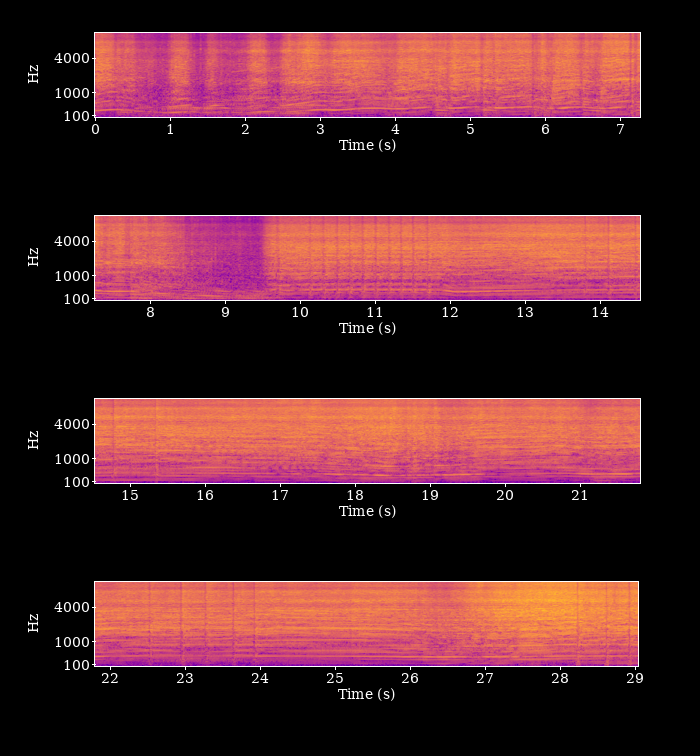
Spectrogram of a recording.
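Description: Supercharged Holden Commodore ute engine revving hard during a burnout, held at high revs with the pitch wavering up and down as the throttle is worked, while the rear tyres spin and smoke. The sound changes abruptly about nine seconds in, then runs at a steadier high pitch.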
